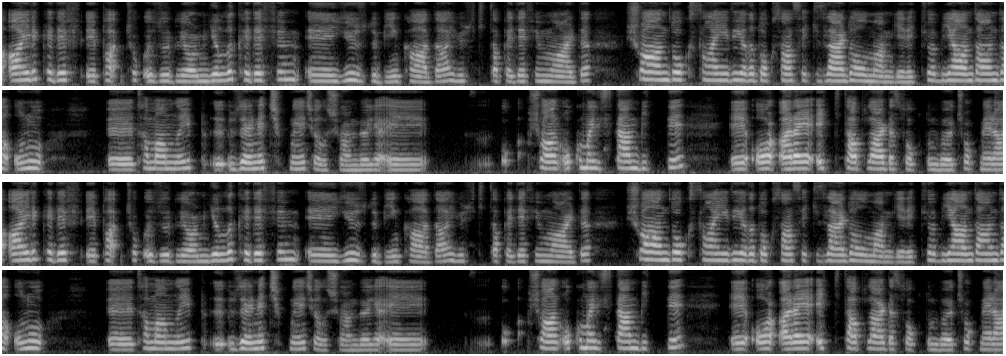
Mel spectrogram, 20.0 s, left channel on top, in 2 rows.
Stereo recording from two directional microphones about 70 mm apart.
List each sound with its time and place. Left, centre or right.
0.0 s speech: right
15.3 s a woman's voice: right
